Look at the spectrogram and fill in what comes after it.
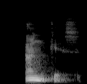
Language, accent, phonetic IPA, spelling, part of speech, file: Catalan, Valencia, [ˈaŋ.kes], anques, noun, LL-Q7026 (cat)-anques.wav
- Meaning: plural of anca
